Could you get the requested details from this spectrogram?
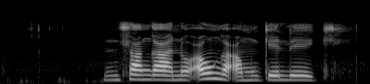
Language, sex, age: Tsonga, female, 20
